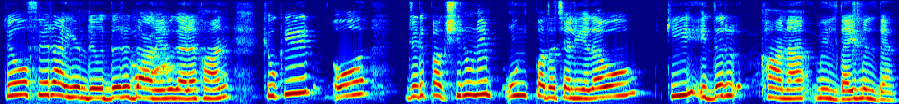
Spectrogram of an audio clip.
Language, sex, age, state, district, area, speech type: Dogri, female, 30-45, Jammu and Kashmir, Reasi, rural, spontaneous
